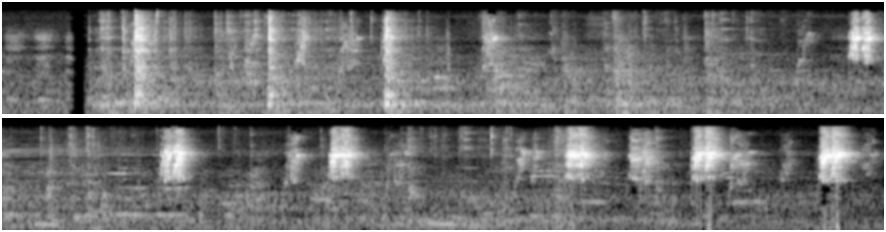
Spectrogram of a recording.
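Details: Pacific parrotlet giving short, harsh, high chirps, scattered at first, then louder and spaced roughly every half second to second toward the end, over a soft background murmur.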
